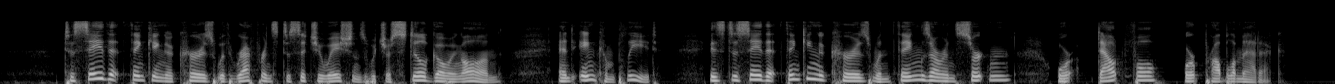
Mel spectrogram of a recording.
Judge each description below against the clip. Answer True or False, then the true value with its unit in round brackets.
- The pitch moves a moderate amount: False (6.0 semitones)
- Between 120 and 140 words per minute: True (135 wpm)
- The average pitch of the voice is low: False (155 Hz)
